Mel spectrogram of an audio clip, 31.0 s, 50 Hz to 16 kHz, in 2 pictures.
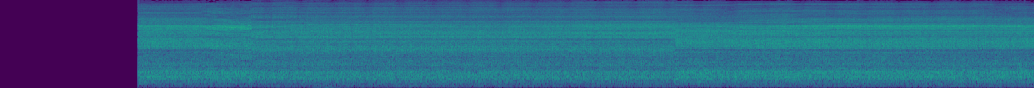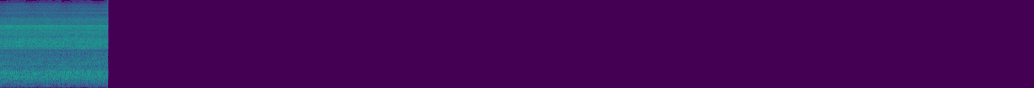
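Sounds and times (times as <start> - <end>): faint hums: 2.1 - 17.1
steady rushing noise: 2.1 - 17.1.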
